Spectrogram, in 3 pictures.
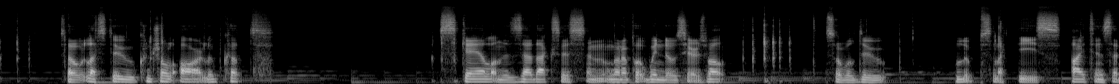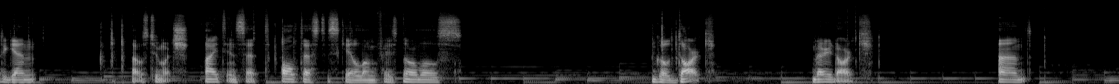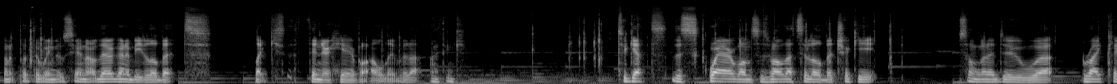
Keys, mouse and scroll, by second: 0.1 click, 0.1 3, 0.4 middle click, 1.3 ctrl+r, 3.4 middle click, 4.1 s, 7.3 3, 7.5 a, 9.1 alt+shift+click, 10.7 i, 12.1 ctrl+z, 12.9 i, 13.7 alt+s, 17.5 a, 17.7 g, 19.8 middle click, 20.8 middle click, 21.4 middle click, 22.5 ctrl+r, 24.4 middle click, 25.3 middle click, 25.9 middle click, 27.9 a, 28.6 middle click, 29.3 a, 29.3 2, 29.5 a, 31.2 middle click, 32.7 right click.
